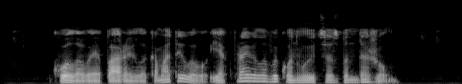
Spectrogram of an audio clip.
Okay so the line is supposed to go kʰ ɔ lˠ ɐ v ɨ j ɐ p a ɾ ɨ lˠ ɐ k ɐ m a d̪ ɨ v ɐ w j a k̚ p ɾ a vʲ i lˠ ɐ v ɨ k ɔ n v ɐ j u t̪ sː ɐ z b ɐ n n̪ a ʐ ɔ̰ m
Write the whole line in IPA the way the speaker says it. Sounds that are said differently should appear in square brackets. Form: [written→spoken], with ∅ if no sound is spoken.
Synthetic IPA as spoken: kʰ ɔ lˠ ɐ v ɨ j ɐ p a ɾ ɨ lˠ ɐ k ɐ m a [d̪→t̪] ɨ v ɐ w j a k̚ p ɾ a vʲ i lˠ ɐ v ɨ k ɔ n v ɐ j u t̪ sː ɐ z b ɐ n [n̪→d̪] a ʐ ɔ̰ m

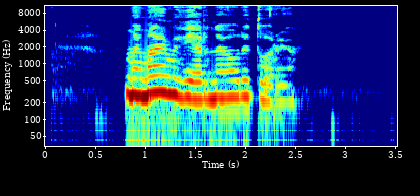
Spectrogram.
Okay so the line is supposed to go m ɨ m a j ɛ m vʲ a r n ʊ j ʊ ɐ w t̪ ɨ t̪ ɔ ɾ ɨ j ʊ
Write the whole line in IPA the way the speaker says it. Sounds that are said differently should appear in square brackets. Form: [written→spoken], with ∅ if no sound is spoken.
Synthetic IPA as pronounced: m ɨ m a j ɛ m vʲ [a→ɛ] r n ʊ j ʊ ɐ w [t̪→d̪] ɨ t̪ ɔ ɾ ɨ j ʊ

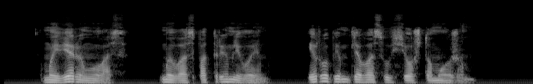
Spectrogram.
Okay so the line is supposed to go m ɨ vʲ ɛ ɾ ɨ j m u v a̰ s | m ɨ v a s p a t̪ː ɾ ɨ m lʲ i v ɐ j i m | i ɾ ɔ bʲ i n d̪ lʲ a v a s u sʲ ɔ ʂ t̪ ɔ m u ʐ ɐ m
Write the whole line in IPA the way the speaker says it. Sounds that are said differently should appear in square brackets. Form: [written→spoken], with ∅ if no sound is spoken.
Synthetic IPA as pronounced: m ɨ vʲ ɛ ɾ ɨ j m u v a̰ s | m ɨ v a s p a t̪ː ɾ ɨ m lʲ i v ɐ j [i→ɛ] m | i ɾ ɔ bʲ i [n→m] d̪ lʲ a v a s u sʲ ɔ ʂ t̪ ɔ m [u→ɔ] ʐ ɐ m

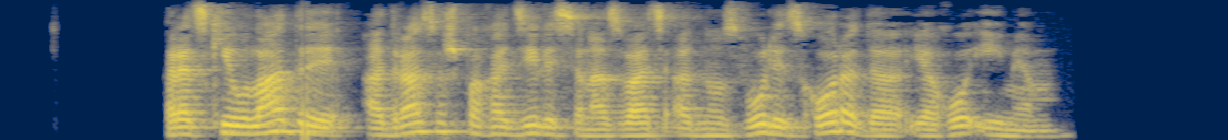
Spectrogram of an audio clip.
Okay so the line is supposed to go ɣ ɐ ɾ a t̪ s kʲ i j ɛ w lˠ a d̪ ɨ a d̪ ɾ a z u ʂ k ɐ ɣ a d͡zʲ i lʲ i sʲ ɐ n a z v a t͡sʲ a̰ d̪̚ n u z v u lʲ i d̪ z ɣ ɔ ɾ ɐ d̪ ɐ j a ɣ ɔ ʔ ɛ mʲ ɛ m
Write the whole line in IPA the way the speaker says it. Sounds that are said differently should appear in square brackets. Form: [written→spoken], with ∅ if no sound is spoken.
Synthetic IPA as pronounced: ɣ ɐ ɾ a t̪ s kʲ i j ɛ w lˠ a d̪ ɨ a d̪ ɾ a z u ʂ [k→p] ɐ ɣ a d͡zʲ i lʲ i sʲ ɐ n a z v a t͡sʲ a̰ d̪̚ n u z v u lʲ i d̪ z ɣ ɔ ɾ ɐ d̪ ɐ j a ɣ ɔ ʔ [ɛ→i] mʲ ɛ m

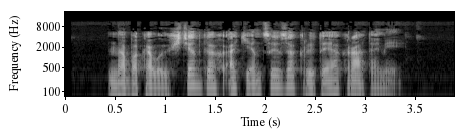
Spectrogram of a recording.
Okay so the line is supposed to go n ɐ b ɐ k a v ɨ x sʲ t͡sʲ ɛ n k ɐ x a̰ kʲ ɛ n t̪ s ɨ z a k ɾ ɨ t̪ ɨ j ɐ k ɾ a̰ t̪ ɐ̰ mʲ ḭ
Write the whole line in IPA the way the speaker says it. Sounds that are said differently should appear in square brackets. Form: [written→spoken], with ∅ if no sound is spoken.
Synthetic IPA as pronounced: n ɐ b ɐ k a v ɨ x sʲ t͡sʲ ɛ n k ɐ x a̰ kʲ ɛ n t̪ s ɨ z a k ɾ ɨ t̪ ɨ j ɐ k ɾ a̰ t̪ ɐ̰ mʲ ḭ

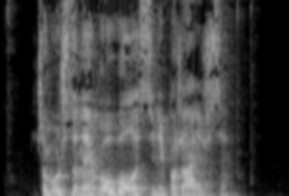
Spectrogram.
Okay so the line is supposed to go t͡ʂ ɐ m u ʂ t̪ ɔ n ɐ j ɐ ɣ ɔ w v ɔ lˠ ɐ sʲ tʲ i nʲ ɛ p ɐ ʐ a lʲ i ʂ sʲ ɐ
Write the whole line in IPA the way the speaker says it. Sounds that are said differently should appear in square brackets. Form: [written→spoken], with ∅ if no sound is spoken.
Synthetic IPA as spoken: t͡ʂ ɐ m u ʂ t̪ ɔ n ɐ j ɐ ɣ ɔ w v ɔ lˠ ɐ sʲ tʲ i nʲ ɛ p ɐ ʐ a lʲ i ʂ sʲ ɐ

